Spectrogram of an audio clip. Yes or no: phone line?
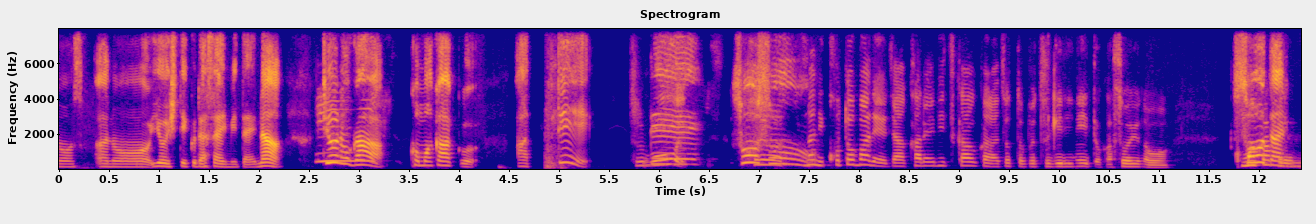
no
